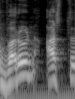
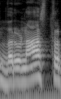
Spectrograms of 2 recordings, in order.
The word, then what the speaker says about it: वरुणास्त्र: इसको वरुण अस्त्र नहीं करके वरुणास्त्र प्रोनाउंस करेंगे हम लोग।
